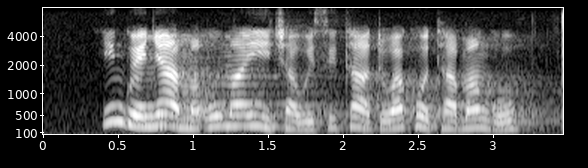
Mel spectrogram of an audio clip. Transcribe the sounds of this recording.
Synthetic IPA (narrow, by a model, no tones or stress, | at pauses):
iŋɡʱwɛɲamaʔumajit͡ʃʰawesitʰatʰuwakʰɔtʰamaŋɡʱɔ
